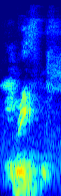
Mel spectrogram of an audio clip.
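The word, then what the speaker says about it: read: রিড। রিডের past form কি বলো তো? রিডের পাস্ট ফর্ম কি? একই, তবে উচ্চারণটা চেঞ্জ হবে। উই রেড। রিডের পাস্ট ফর্মের উচ্চারণ কি? যদিও বানানটা সেম, প্রনাউন্সিয়েশনটা ডিফারেন্ট।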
